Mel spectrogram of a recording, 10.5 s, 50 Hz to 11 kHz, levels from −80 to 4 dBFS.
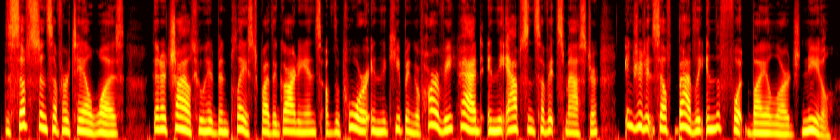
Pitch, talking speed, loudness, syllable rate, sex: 210 Hz, 235 wpm, -18 LUFS, 5.9 syllables/s, female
